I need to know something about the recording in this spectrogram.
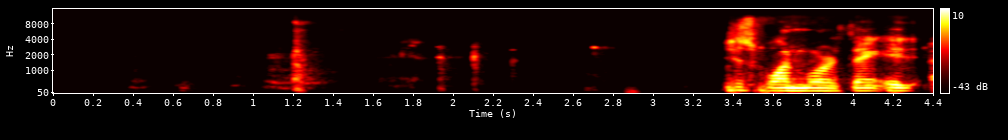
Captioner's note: all chuckling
